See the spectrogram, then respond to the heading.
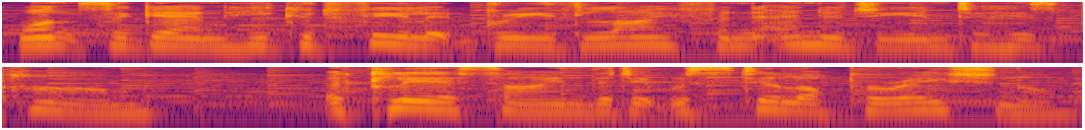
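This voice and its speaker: A woman's voice: fairly low pitch, steady tone, fairly quick. A woman reading scripted fiction as a dramatic audiobook narrator. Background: music.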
